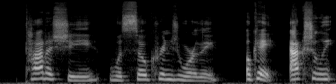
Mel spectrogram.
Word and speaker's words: Tadashi: If you pronounce it in Japanese properly, if you use the Japanese syllabic structure, Tadashi.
